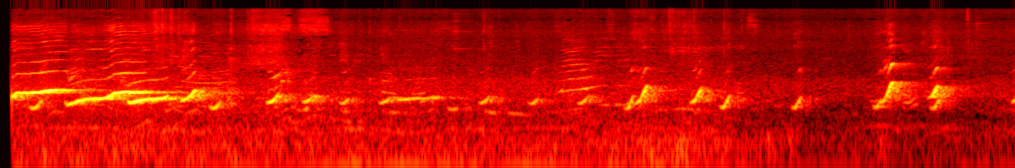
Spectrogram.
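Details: White-handed gibbons calling in a duet at Oakland Zoo: clear, pure hooting notes, some wavering and sliding, then a long series of short rising whoops about twice per second, building to louder upswept notes near the end.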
